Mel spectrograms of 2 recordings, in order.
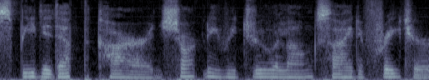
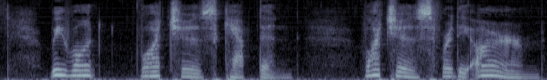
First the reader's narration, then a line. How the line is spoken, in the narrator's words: he bawled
